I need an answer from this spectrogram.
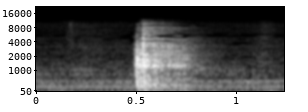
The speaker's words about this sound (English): All right. You can hear it popping and sizzling.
